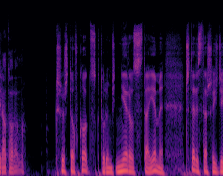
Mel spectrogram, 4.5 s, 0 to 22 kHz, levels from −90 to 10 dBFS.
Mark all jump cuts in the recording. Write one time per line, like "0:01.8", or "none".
0:01.1
0:02.3

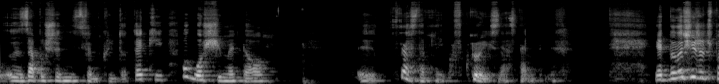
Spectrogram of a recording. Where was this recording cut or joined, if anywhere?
0:01.8
0:03.9
0:04.5

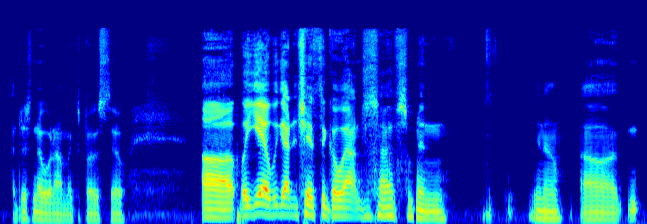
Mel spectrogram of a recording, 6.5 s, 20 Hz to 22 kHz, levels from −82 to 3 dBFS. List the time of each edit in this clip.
0:04.2

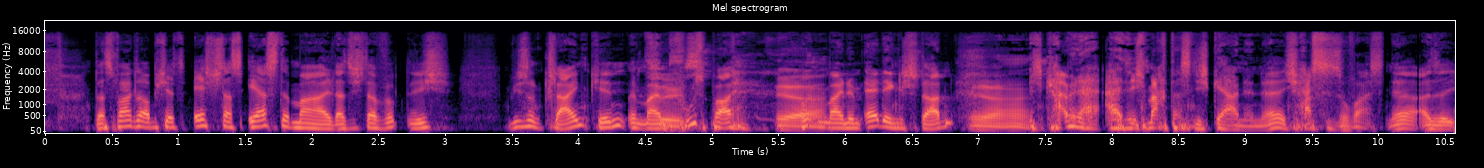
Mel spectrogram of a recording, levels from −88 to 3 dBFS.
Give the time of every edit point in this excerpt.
none

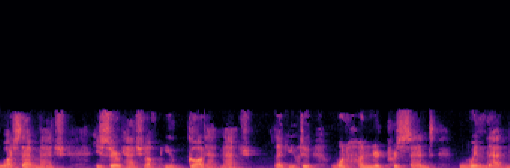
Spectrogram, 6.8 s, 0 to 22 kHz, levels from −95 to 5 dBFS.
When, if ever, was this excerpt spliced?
0:01.6
0:02.7
0:04.0

